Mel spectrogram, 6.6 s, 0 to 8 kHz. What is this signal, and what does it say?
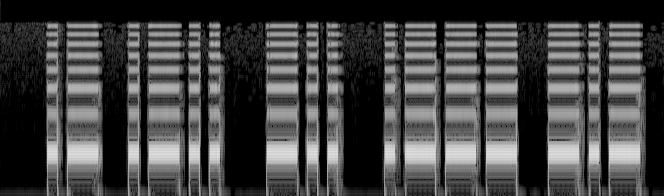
Morse code, heard as a keyed tone, about 12 wpm, 660 Hz. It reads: ALDJK
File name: Alles lage snelheid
